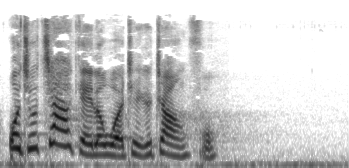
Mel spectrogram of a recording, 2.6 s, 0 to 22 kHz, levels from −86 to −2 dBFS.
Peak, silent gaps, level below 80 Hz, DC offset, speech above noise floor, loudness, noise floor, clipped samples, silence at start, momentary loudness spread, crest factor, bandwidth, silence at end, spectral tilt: 0 dBFS; none; -42 dBFS; under 0.1%; 27 dB; -14 LUFS; -42 dBFS; under 0.1%; 0.05 s; 14 LU; 16 dB; 16 kHz; 0.25 s; -2 dB/octave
